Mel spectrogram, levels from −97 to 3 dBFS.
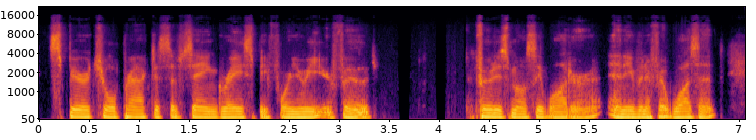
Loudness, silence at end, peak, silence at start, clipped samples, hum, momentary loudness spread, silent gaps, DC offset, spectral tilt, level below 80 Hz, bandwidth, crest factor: -13 LUFS; 0 s; 0 dBFS; 0.1 s; under 0.1%; none; 5 LU; 3.61-3.71 s, 3.99-4.07 s; under 0.1%; -6.5 dB/octave; -36 dBFS; 12 kHz; 12 dB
